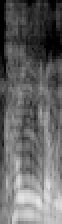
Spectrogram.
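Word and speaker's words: kine: 그리고 참고로 진동 허용 규제치에 기준치가 있는데 이건 카인이라고 읽어요.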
